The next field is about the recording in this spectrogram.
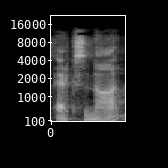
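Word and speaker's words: x₀: is x sub, well, this is pronounced x naught, or you just x sub 0 is just x naught.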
